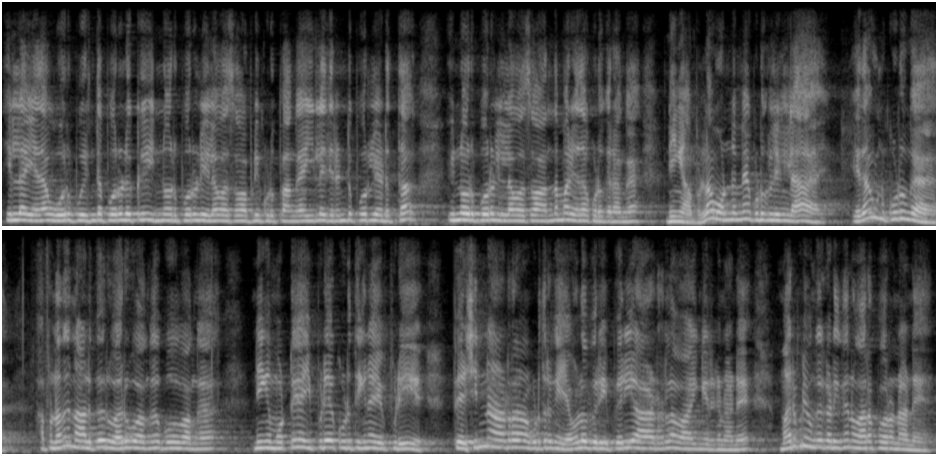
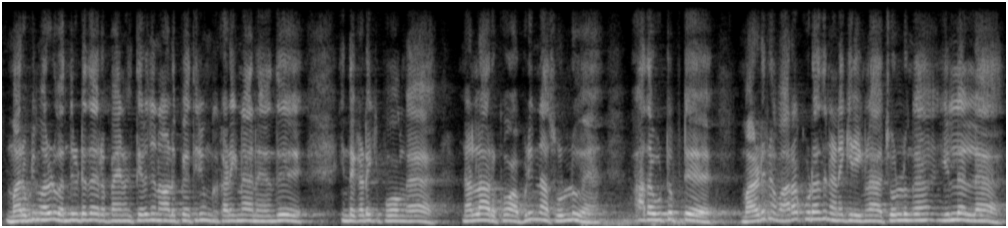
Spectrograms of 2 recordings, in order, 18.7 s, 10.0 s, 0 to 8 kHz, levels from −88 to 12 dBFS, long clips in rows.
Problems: none marked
